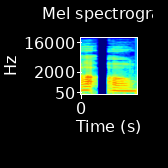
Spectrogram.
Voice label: Uh oh

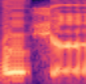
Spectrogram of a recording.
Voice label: "BUTCHER", Speak & Spell

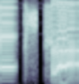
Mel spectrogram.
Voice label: "extra", Speak & Spell

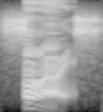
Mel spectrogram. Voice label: "SOURCE", Speak & Spell

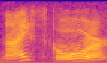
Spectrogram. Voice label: nice score, Battle Girl

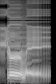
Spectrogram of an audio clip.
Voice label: "journey", Speak & Spell

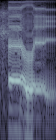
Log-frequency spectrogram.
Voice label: "CARRY", Speak & Spell

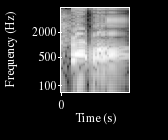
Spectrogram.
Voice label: "TROUBLE", Speak & Spell

